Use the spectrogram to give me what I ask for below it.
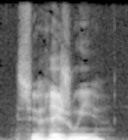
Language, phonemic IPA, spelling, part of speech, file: French, /ʁe.ʒwiʁ/, réjouir, verb, Fr-réjouir.ogg
- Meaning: 1. to please; to delight 2. to rejoice, celebrate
